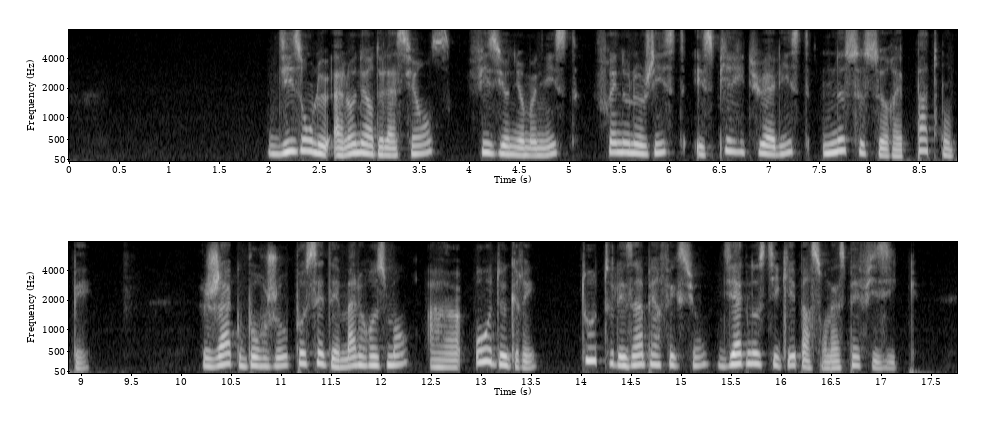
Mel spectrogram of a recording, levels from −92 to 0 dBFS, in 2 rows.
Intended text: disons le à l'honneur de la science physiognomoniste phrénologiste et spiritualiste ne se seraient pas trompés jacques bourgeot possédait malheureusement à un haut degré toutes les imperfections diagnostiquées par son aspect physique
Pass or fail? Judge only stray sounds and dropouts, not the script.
pass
